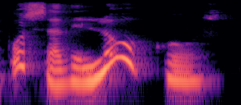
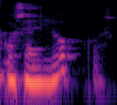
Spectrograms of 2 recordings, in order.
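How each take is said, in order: First: Slow, stretched Argentine lilt on "locos"; playful mock-Argentine accent. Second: Said in the usual way. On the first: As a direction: imitate an Argentine, dragging out "locos". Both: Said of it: "como dicen los argentinos".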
